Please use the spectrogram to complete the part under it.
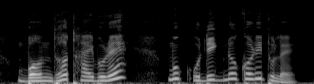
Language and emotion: Assamese, fearful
